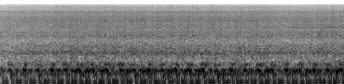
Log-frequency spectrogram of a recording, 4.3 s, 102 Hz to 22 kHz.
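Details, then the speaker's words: 1998 Chevy van 5.7 after intake manifold removal, codes P0300, P0171, P0174: uneven lumpy lean idle, stalls when put in gear, better at higher revs; short-term trim 50%, long-term 25%; intake manifold vacuum leak. "оплива такие симптомы как хлопки в коллекторе особенно на холодную и худшая работа на холостых оборотах и улучшение работы на больших оборотах я предположу парни что это подсос в коллектор"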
